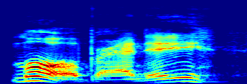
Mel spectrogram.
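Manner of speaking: loud, drawn-out yell. A narrator's reading. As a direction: yell it out slowly, as an urgent order. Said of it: "yelled Uncle Vernon".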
